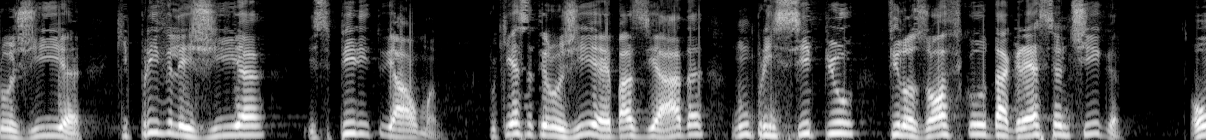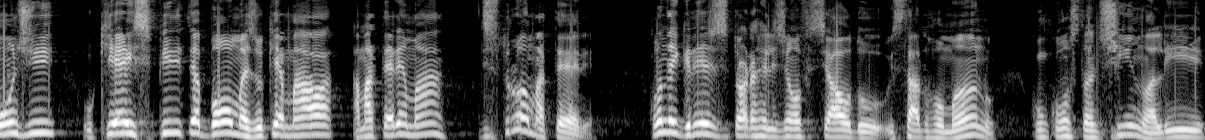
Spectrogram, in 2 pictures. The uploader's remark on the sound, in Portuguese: Em nosso Culto de Celebração. Dia 24/10/2021 na Igreja ABA Curitiba (Transmitido ao vivo).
